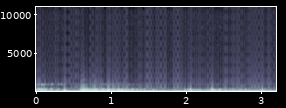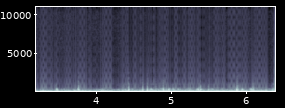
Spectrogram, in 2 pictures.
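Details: Borborygmi via stethoscope over the abdomen of a woman after drinking cola, belly described as bloated; loud, continuous gurgling and rumbling with bubbling pops, active bowel sounds.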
